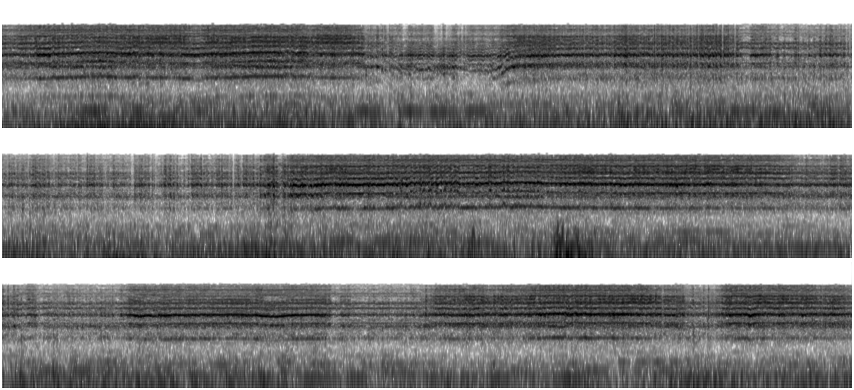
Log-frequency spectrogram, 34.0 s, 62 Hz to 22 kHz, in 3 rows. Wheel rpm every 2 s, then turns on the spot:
160, 160, 120, 130, 170, 170, 170, 160, 160, 170, 170, 170, 170, 170, 170, 170, 170.
none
